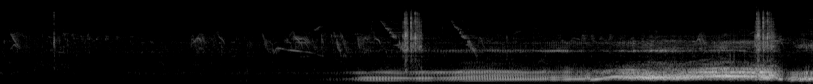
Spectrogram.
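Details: After a few quiet seconds of faint bird chirps, hippos break into a pulsed, buzzing rumble that grows louder and rises slightly in pitch toward the end, with a sharp click or knock near the close.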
